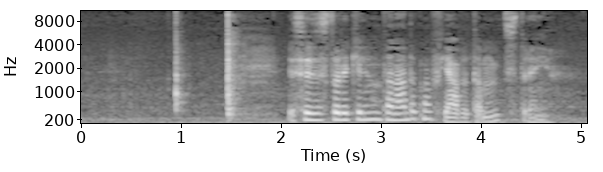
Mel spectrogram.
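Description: A rotary switch clicks as it is turned.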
